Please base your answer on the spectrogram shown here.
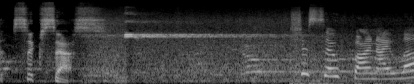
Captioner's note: whistle blown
